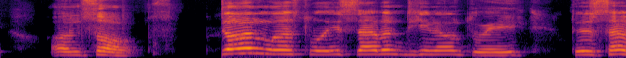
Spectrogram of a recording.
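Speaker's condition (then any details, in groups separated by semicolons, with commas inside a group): Cerebral palsy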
